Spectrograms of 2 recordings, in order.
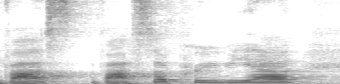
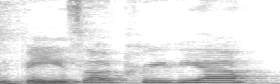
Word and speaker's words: vasa previa: I've been saying Vasa previa. I think it's Vasa previa, so I think I've been saying that wrong. But I watched like 4 different YouTube videos on Vasa previa of pregnant women that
